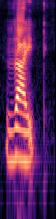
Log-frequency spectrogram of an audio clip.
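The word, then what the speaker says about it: write: राइट में आप देख रहे हैं कि डब्ल्यू को हम प्रोनाउंस नहीं करते हैं, RITE, केवल इसी को हम प्रोनाउंस करते हैं राइट।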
